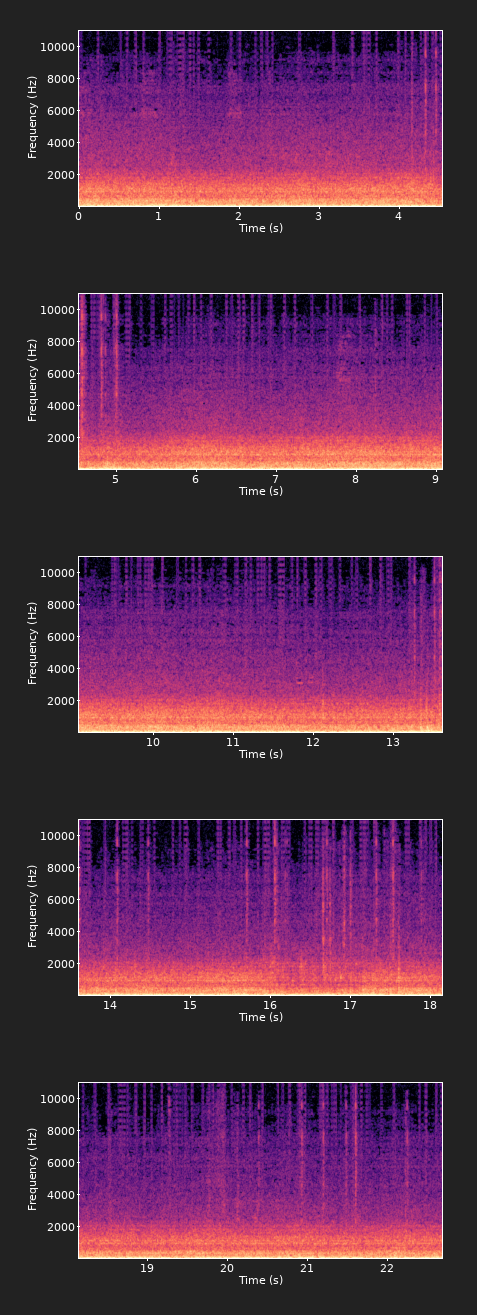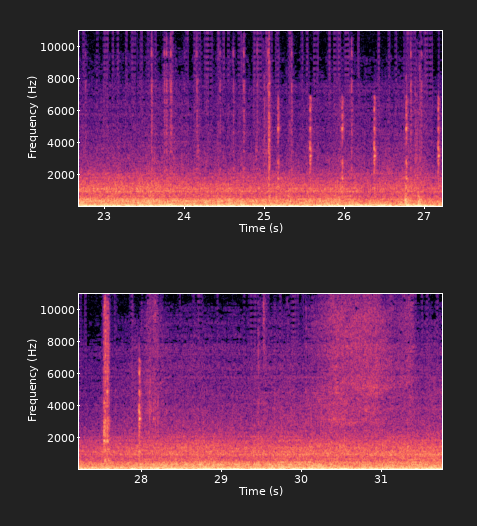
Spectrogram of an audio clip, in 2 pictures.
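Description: Car driving at highway speed through a road tunnel: steady low road and engine rumble. A few faint ticks near the end.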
